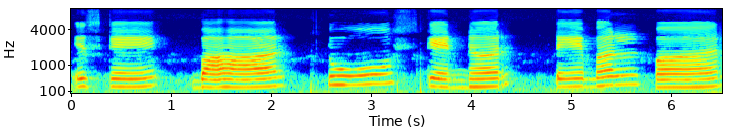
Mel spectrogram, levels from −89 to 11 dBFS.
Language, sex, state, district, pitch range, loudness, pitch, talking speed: Hindi, female, Punjab, Fazilka, 210-255 Hz, -14 LUFS, 220 Hz, 65 wpm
